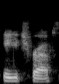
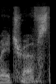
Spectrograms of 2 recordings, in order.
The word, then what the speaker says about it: Ahrefs: their their company name i think we determined it was ahrefs is that right john h the folks at hrefs they love us and so we call them ahrefs that's our new new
